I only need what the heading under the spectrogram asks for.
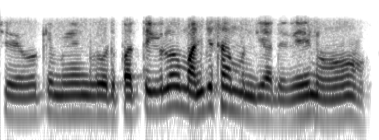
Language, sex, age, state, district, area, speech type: Tamil, male, 30-45, Tamil Nadu, Tiruvarur, urban, conversation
